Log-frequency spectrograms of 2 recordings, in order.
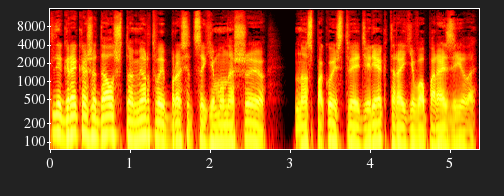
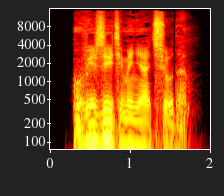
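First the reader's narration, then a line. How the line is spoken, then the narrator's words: Grumbling. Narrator (Russian): буркнул Кауфман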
